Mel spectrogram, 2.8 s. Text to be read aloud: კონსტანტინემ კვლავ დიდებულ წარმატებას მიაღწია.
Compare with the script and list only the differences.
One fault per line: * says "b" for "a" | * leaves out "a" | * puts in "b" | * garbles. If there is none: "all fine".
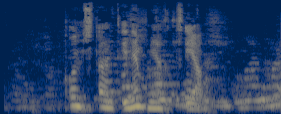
* leaves out "კვლავ დიდებულ წარმატებას"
